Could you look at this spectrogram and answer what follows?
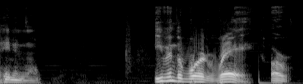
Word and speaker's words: Ra: in the Coptic, yes, you'll probably be pronounced Ray indeed, but according to the transliteration of the Medu Neter, it will be Ra.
